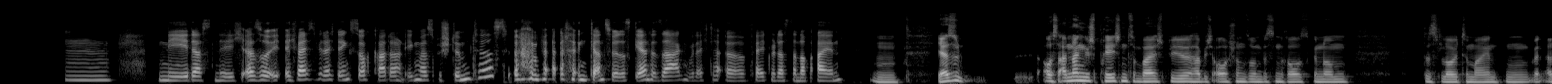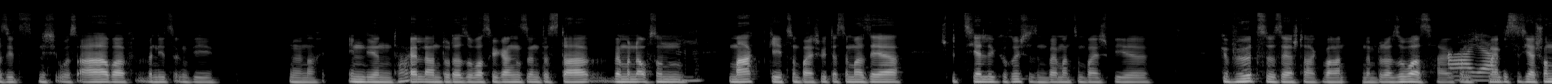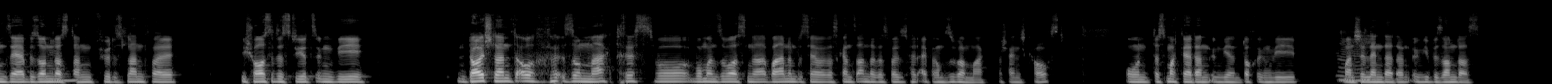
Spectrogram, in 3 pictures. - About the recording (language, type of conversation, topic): German, podcast, Was war deine ungewöhnlichste Begegnung auf Reisen?
- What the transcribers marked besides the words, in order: chuckle; laughing while speaking: "Dann kannst du mir das"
